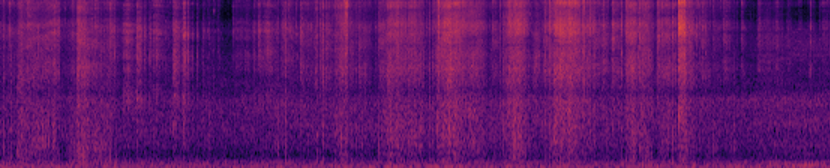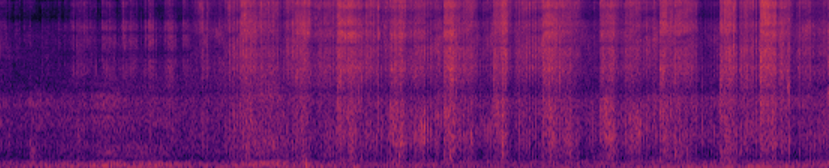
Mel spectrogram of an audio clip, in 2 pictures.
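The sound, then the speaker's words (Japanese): Steady crunching footsteps of one person walking home with a dog named Toichiro, a continuous gritty patter of steps with crackly texture throughout, moderately loud, no talking. “犬の足音と私の足音なんですが、トイチロくんどんどん向こう行っちゃったんで音が取れないと思います。”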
